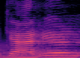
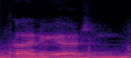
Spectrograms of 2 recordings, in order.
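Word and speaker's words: career: कैरियर नहीं, करियर है, करियर।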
